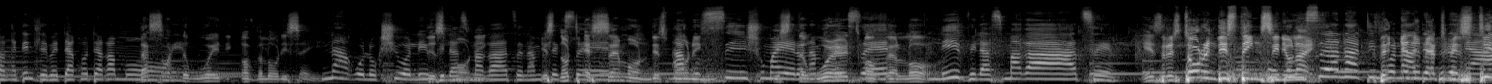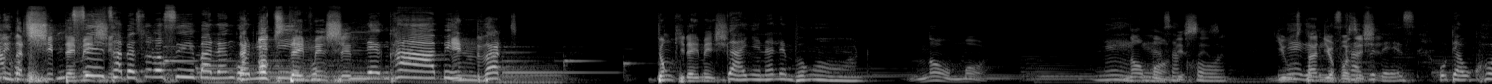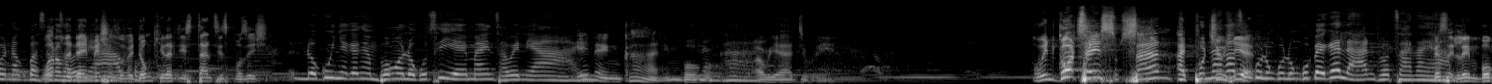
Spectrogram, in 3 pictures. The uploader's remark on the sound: Recorded Live at The Apostolic Hub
